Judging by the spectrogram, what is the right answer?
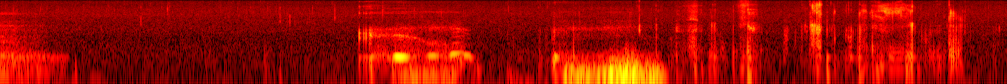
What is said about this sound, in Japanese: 雨ですね。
